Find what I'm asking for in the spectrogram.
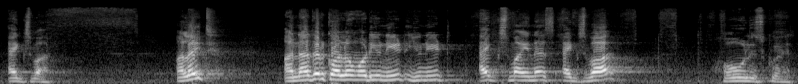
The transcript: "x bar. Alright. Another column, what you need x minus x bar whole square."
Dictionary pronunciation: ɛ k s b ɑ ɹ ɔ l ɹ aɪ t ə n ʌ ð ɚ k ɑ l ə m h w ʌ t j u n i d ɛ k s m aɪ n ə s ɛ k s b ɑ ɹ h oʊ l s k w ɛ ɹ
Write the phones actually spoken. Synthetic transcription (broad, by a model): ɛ k s b ɑ ɹ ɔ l aɪ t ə n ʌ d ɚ k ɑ l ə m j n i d j u n i d ɛ k s m aɪ n ə s ɛ k s b ɑ ɹ h oʊ l s k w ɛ ɹ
